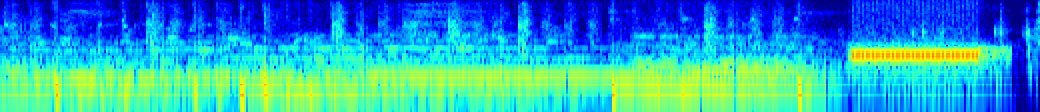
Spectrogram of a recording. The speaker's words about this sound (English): Thank you for holding. That line is ringing.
